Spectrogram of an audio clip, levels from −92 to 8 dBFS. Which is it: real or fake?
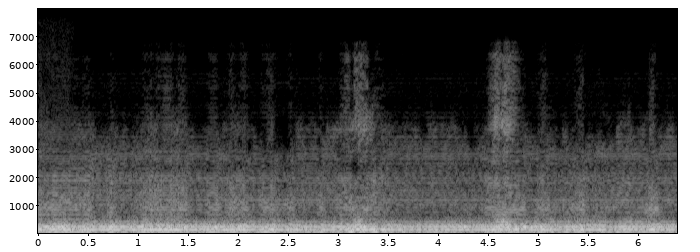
fake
